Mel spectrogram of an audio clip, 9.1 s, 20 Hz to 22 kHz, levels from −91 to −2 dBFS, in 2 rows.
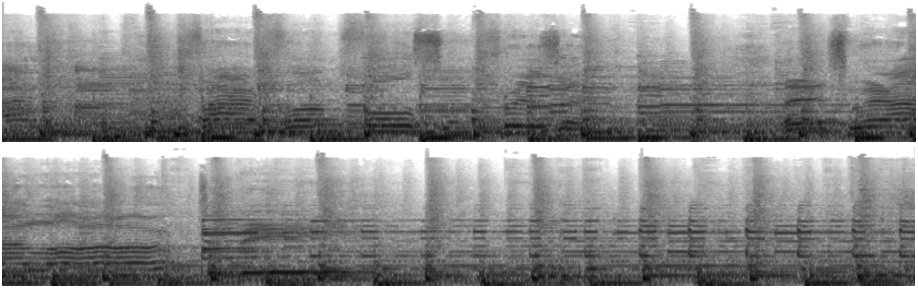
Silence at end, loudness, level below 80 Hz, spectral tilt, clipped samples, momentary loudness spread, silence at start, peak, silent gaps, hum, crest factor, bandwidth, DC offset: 0 s; -14 LUFS; -22 dBFS; -6 dB/octave; under 0.1%; 4 LU; 0 s; 0 dBFS; none; none; 12 dB; 18 kHz; under 0.1%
